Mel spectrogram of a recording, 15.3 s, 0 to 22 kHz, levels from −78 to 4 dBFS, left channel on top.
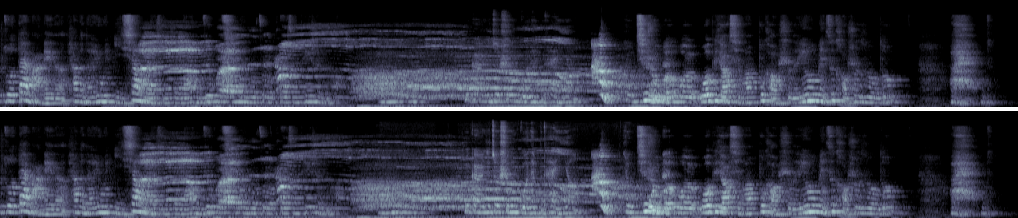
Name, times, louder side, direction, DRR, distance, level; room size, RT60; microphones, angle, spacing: voice 1, 0.0-5.1 9.6-13.4 13.8-14.9, equal, 25° left, 0.7 m, -27 dB
sound 1, 2.0-7.6 7.8-8.6 8.9-9.1, left 2 dB, 55° left, 0.9 m, -27 dB
Yell / Screaming, 5.2-10.1, equal, 15° right, 1.2 m, -30 dB
voice 2, 5.7-6.2 7.0-8.7 9.4-10.1, right 4 dB, 80° right, 0.3 m, -27 dB
2.7 x 2.2 x 2.6 m
head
